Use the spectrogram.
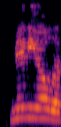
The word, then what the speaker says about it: Mineola: Mineola, that's how you say it. Yeah. We've been saying it wrong the whole night. Yeah. Mineola. Well, we Minnie- apologize. Minnie Patton and Ola is how they got the name.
